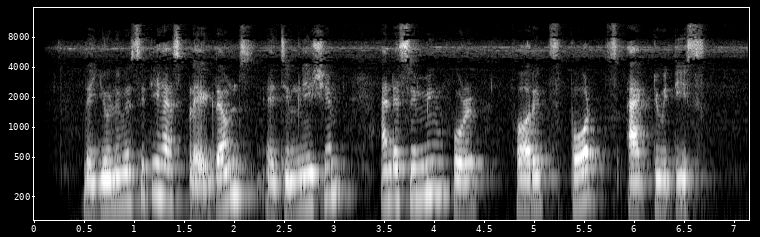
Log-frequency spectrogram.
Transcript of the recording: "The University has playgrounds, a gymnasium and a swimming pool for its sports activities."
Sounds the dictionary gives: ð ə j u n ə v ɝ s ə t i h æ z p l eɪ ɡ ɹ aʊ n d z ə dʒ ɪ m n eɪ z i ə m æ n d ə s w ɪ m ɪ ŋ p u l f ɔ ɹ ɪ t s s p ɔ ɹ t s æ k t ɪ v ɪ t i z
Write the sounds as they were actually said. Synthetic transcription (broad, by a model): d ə j u n ə v ɝ s ə t i h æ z p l eɪ ɡ ɹ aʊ n d s ə dʒ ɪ m n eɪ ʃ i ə m æ n d ə s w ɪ m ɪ ŋ f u l f ɔ ɹ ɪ t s s p ɔ ɹ t s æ k t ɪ v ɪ t i s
